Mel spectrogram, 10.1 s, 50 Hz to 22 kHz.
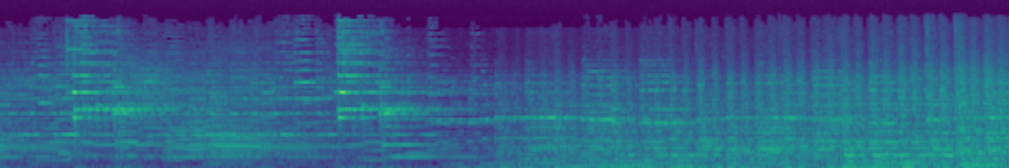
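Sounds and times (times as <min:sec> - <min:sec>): orchestra with bowed strings: 0:00.0 - 0:10.0.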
